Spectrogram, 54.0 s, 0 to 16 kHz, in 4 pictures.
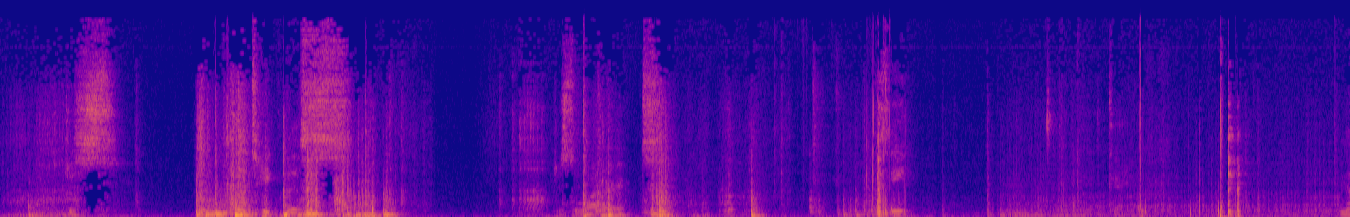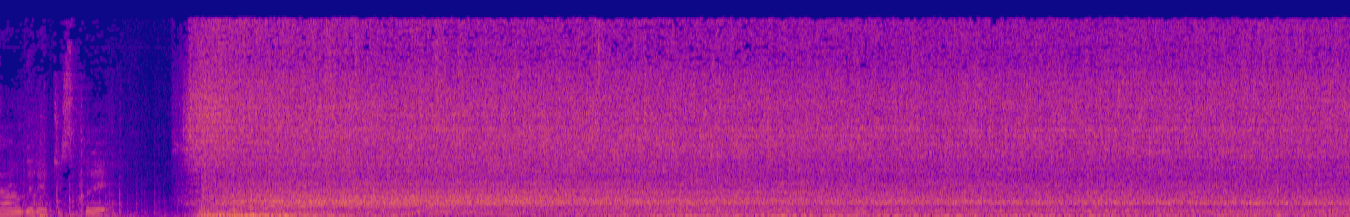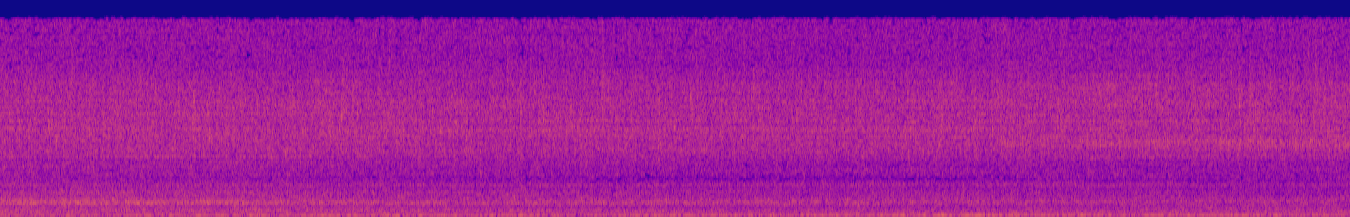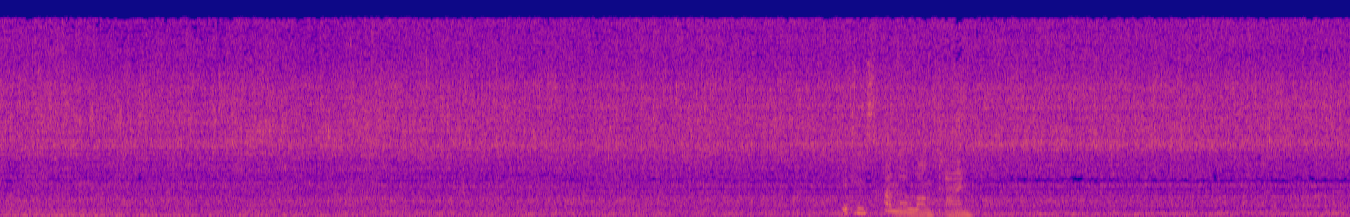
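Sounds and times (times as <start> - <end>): tap water running into container: 15.2 - 54.0.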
